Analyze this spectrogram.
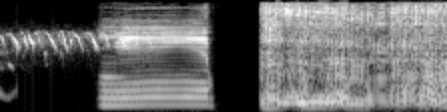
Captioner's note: jeering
